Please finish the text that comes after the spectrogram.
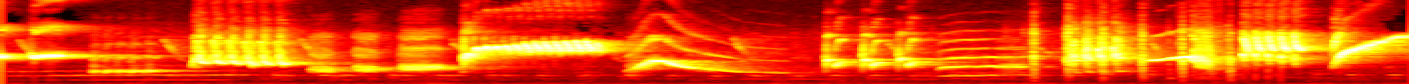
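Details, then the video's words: Richly varied Asian pied starling song with many fill-in phrases. Sharp whistled notes alternate with down-slurred calls, grating buzzy bursts and high trilled strings, delivered in rapid, uneven succession with hardly a pause. A low background hum is present. "Burung Jalak Suren Gacor isian Mewah full Tembakan"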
